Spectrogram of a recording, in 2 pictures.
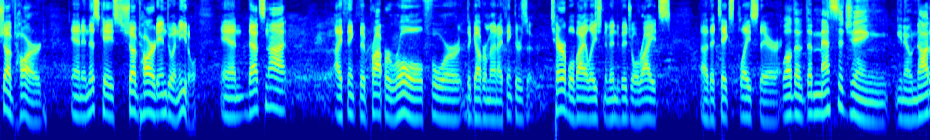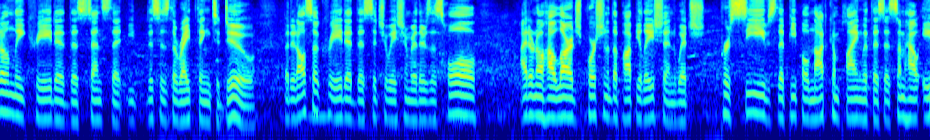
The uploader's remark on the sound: At the Conservative Political Action Conference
